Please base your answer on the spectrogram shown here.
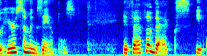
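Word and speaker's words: f(x): f * X but it's really pronounced f of x so F and with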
